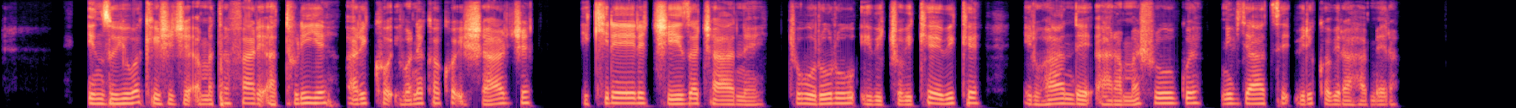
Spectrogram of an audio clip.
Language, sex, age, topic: Rundi, male, 36-49, education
